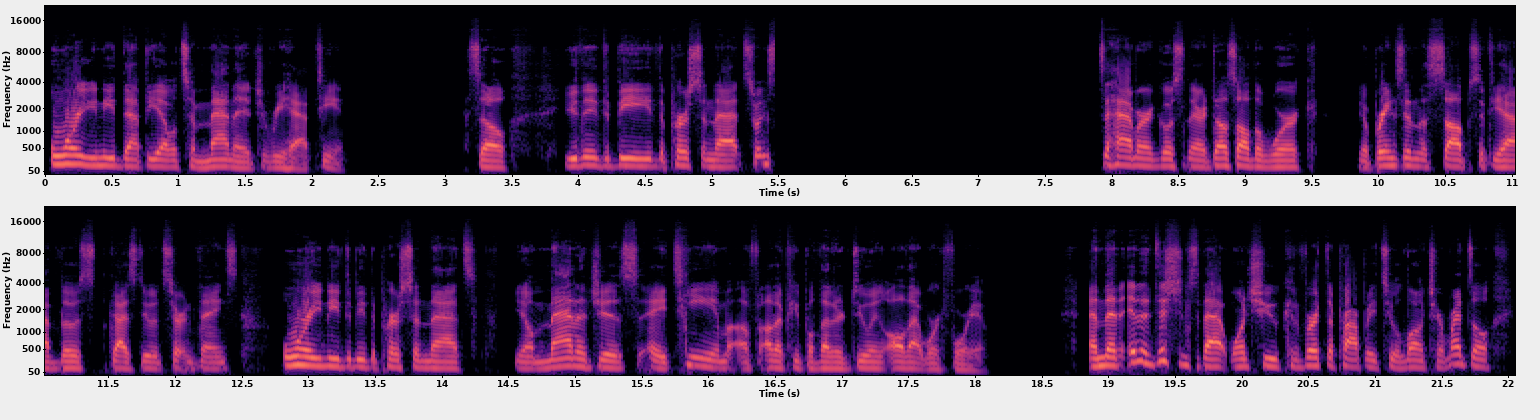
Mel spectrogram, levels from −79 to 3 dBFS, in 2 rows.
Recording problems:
audio cutting out; at 5.5 s for 2.5 s

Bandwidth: 17 kHz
